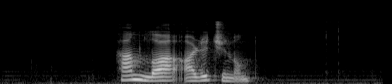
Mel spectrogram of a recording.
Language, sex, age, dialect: Faroese, female, 36-60, Norðurstreymoy/Eysturoy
